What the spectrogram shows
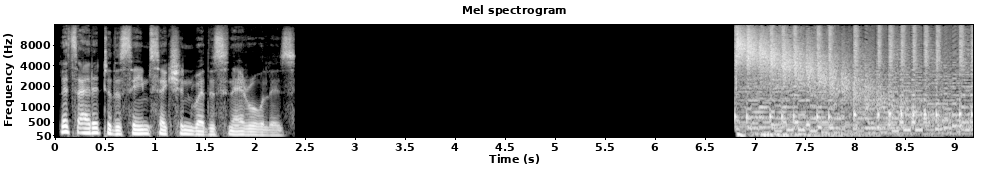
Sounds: music, speech

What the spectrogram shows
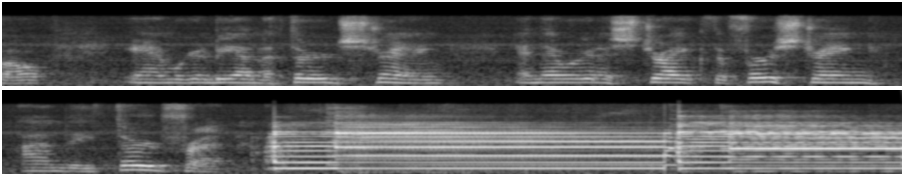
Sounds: music, speech

